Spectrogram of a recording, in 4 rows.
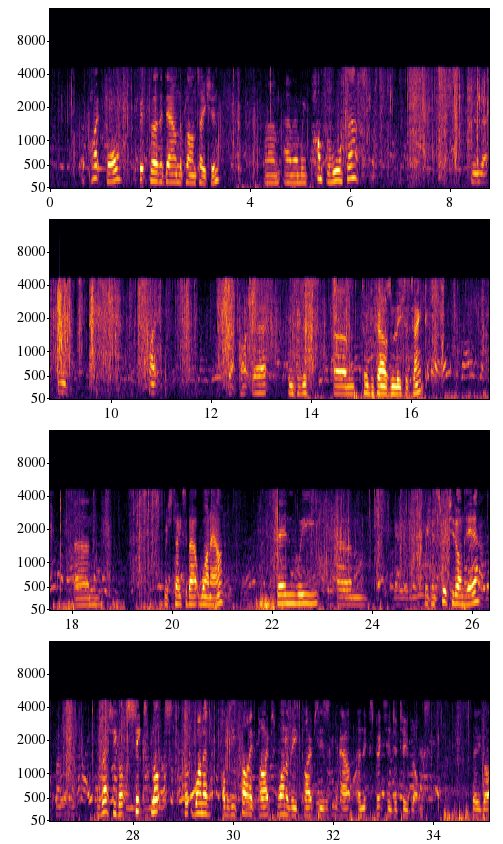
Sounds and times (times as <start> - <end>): Speech: 10.6 - 18.8, 19.6 - 34.2, 34.8 - 35.1.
